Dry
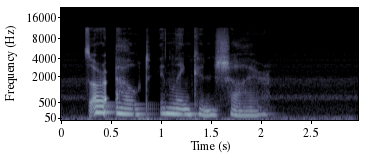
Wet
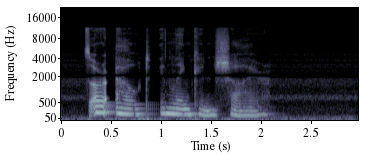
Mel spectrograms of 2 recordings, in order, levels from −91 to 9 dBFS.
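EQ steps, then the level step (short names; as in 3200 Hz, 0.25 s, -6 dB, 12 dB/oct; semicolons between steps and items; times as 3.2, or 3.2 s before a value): Butterworth band-stop 2100 Hz, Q 3.4; +2.0 dB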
